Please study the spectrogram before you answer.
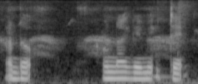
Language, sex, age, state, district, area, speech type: Santali, female, 45-60, West Bengal, Uttar Dinajpur, rural, spontaneous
